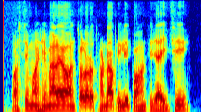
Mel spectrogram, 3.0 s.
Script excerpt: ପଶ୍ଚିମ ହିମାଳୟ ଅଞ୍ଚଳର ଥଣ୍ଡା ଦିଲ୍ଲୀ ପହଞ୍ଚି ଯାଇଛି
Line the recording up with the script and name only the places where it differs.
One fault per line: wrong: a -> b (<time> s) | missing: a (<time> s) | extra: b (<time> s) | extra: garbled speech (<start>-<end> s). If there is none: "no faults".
no faults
